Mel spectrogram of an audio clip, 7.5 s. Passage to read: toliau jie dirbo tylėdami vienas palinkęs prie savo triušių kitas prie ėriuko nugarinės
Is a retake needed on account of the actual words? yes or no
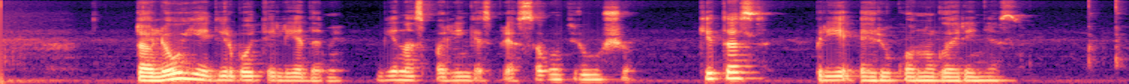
no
